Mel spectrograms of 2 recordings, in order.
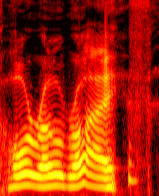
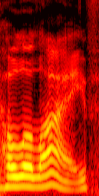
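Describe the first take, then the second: First: The name is said with R sounds instead. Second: The name is said with clear L sounds. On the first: The speaker calls it wrong. "They're not saying Horrorive" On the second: The speaker calls it right. "They can pronounce the L"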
